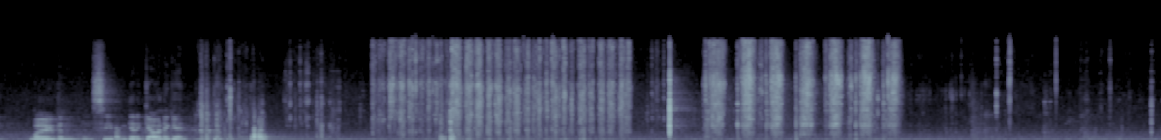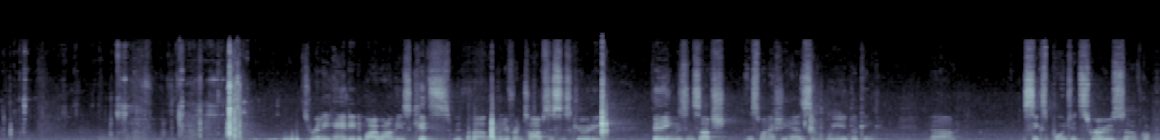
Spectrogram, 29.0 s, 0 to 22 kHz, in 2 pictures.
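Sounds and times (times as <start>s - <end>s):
parts clicking: 2.6s - 17.7s
wire brush scratching metal: 4.7s - 11.4s.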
